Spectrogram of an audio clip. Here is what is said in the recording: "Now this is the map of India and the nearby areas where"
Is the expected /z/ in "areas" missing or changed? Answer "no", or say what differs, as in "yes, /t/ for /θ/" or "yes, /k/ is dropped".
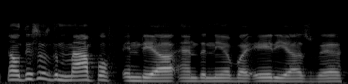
no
